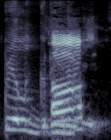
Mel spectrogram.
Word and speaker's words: pilgrimage: Pil biasa bukan pile pil. Pilgrimage.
